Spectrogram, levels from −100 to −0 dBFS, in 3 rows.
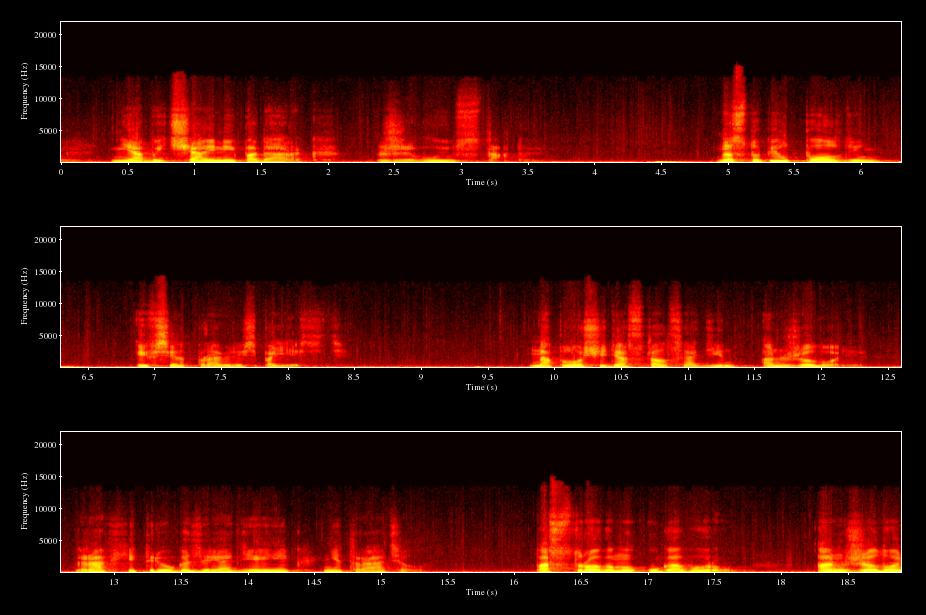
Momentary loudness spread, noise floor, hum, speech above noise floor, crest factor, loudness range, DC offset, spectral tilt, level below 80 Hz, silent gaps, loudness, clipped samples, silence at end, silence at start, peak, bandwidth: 18 LU; -50 dBFS; none; 23 dB; 22 dB; 7 LU; under 0.1%; -6.5 dB/octave; -44 dBFS; none; -28 LUFS; under 0.1%; 0 s; 0 s; -8 dBFS; 12 kHz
